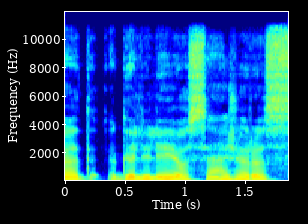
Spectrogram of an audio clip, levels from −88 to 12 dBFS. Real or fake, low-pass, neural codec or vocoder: real; 10.8 kHz; none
